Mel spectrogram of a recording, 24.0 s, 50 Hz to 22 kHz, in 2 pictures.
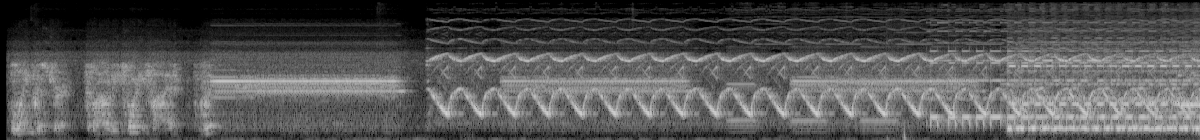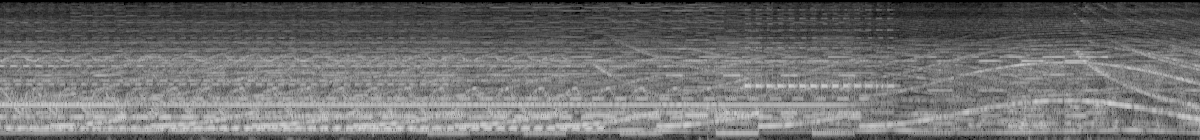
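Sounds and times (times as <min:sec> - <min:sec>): warbling electronic siren: 0:04.3 - 0:24.0
digital data tones: 0:05.5 - 0:24.0
steady and gliding tones: 0:10.1 - 0:24.0.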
